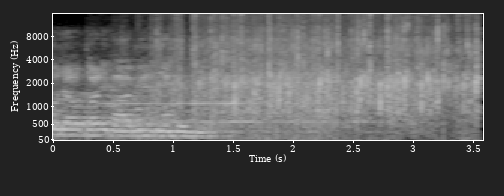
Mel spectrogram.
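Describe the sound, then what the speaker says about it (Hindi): A crowd claps loudly and steadily for dholak player Mahavir Singh Vedanti at a devotional gathering, the applause continuing throughout while a voice talks over it. "जोर से बजाओ ताली महावीर जी के लिए"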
